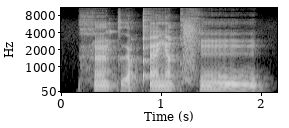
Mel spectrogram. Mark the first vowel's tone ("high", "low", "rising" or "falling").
high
